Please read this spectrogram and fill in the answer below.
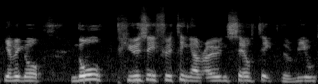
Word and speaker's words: Pusey: So obviously a new signing Jamai Simpson Puzzy. Uh okay, that's how you pronounce his name.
